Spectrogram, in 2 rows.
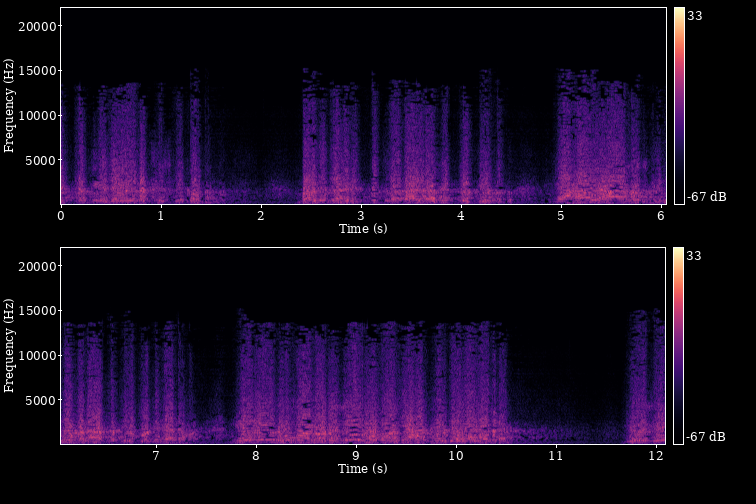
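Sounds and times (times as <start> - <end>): man talking: 0.0 - 1.7, 2.4 - 10.7, 11.7 - 12.0.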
